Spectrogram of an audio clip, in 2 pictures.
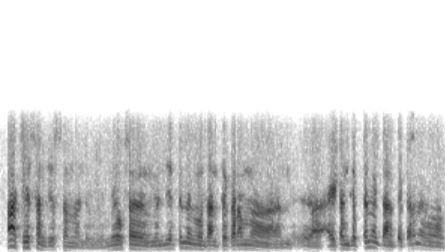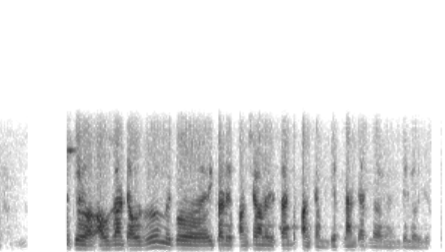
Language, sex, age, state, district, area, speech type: Telugu, male, 45-60, Telangana, Mancherial, rural, conversation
